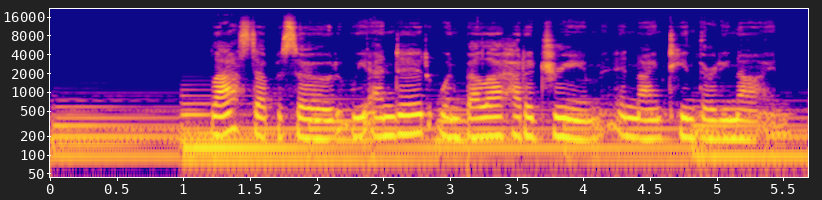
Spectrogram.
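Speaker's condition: No condition

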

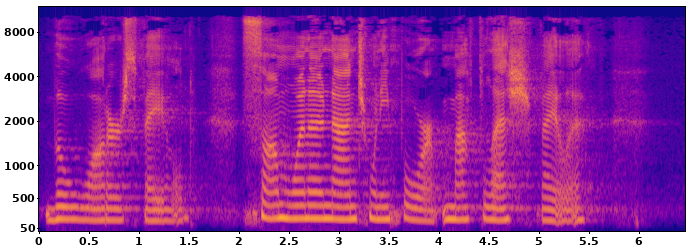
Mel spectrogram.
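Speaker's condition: Cleft lip and palate, severe

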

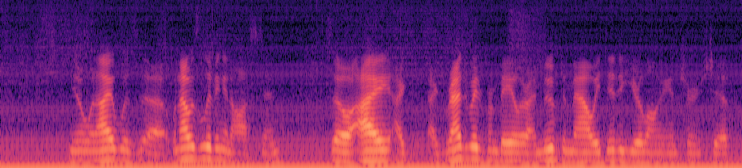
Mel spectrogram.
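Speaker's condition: No condition

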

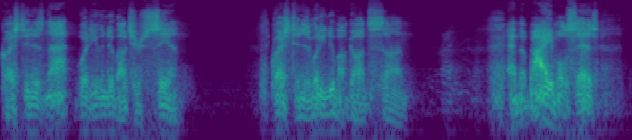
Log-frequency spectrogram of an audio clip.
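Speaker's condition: Voice box removal needed; saw doctor for more details

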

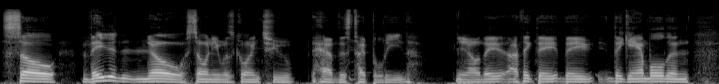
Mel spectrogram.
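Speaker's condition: Cleft palate; kept home from school while healing

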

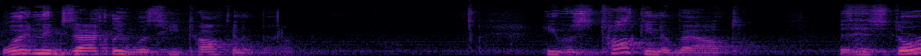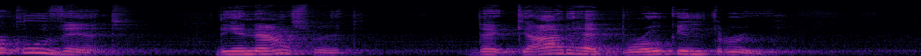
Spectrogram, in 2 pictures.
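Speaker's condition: No condition

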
